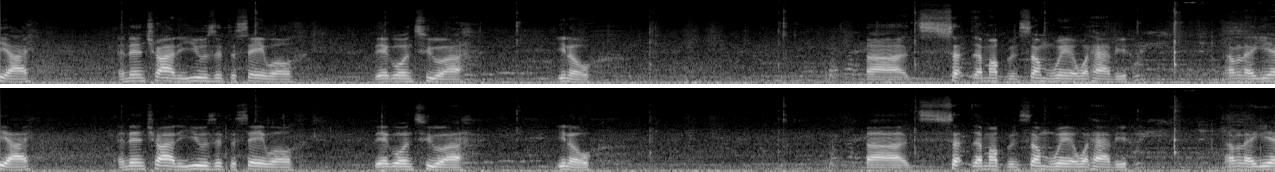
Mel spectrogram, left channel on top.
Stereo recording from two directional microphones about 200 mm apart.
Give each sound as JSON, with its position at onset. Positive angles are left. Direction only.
{"t": 0.0, "sound": "speech", "side_deg": -45}
{"t": 8.6, "sound": "speech", "side_deg": -45}
{"t": 12.3, "sound": "speech", "side_deg": -40}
